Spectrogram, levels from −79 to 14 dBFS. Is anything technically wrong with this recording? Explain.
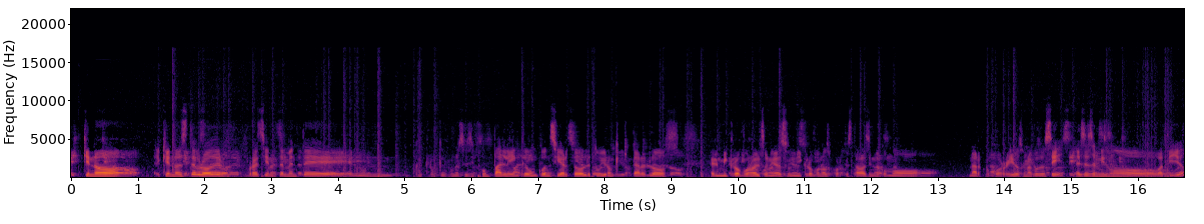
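Yes. Two faults run through the whole speech clip.

Overdone noise removal is present from start to finish. A noise reduction stage was set too hard. It pulls individual frequency bands down or out whenever they sit close to its noise estimate. Quiet parts of the voice get caught along with the noise. The background drops away and breaks up into twinkling specks.

An echo with no canceller also runs throughout. The far end plays the call through a loudspeaker. Its microphone picks that sound up and sends it back, and nothing removes it. Every phrase returns roughly a third of a second later, at about 11 dB below the speech. The copy sounds quieter and thinner. It shadows the voice continuously.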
